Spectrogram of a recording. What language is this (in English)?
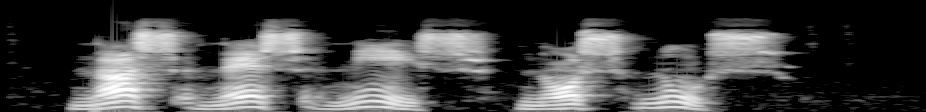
Serbian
